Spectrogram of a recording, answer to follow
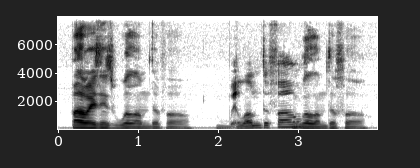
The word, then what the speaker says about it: Willem: By the way, his name's Willem Dafoe. Willem Dafoe? Willem Dafoe. Really? What'd you call him? William. Oh. It's Willem.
